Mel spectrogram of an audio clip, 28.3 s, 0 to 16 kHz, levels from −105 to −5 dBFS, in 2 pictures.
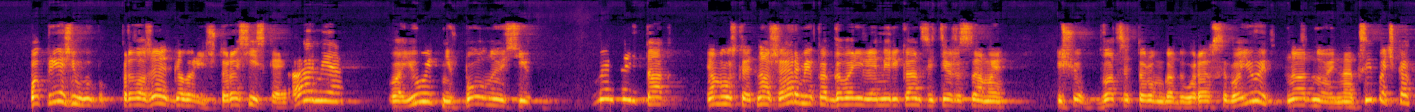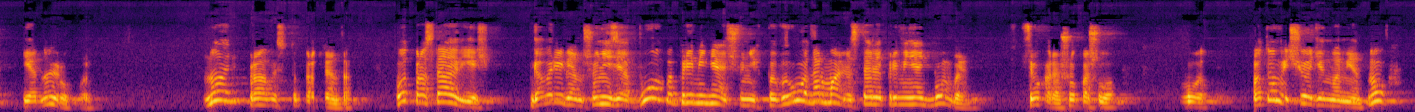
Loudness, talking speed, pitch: -23 LUFS, 145 wpm, 260 Hz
